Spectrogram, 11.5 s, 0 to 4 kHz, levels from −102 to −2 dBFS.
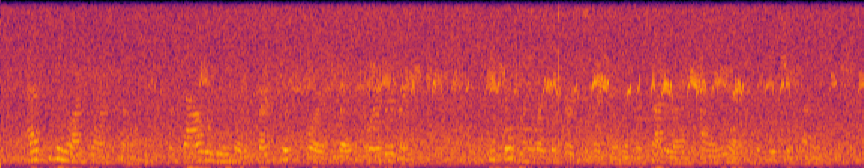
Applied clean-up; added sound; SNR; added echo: none; Insect; -1 dB; reverberation time 0.3 s.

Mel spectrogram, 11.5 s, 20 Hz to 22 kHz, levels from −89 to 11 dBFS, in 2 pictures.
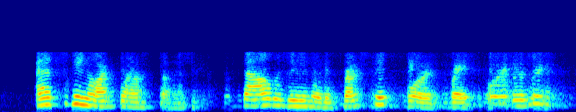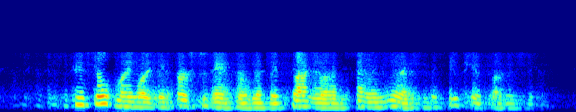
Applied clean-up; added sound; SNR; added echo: neural mask model DeepFilterNet 3.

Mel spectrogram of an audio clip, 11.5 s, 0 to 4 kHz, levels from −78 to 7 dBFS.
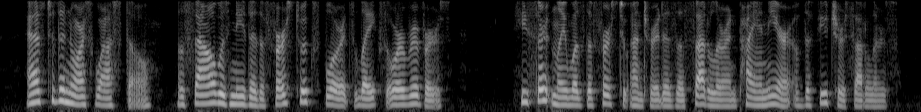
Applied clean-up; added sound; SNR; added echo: none; none; none; none.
